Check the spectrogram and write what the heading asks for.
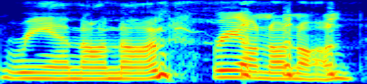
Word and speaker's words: Rhiannon: Rhiannon.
